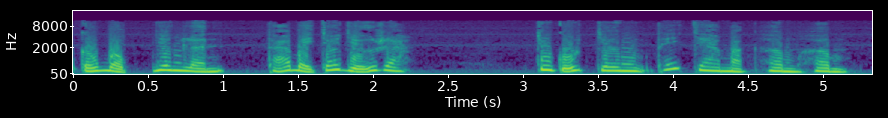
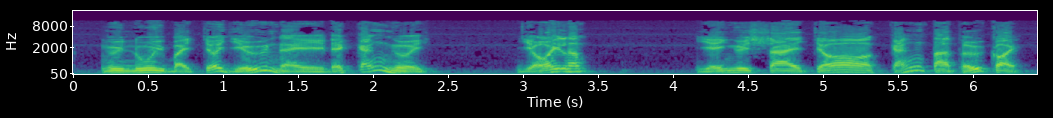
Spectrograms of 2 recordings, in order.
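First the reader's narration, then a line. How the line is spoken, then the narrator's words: Sneering. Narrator (Vietnamese): Chu Trường Linh cười khẩy nói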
